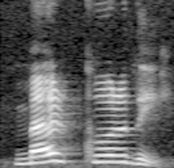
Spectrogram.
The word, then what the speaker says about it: mercredi: That is M-E-R-C-R-E-D-I. M-E-R-C-R-E-D-I. Yes, how we will pronounce in French?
